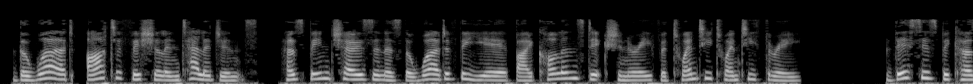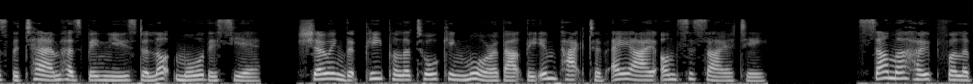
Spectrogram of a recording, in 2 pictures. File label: Upper Intermediate SLOW Reading, English; AI Named Collins Dictionary Word of the Year 2023; English Newsroom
